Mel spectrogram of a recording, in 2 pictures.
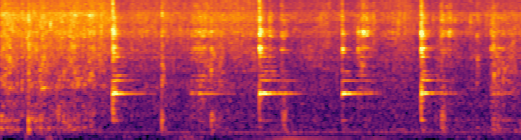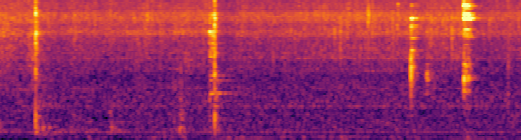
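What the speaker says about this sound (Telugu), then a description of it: "మనం పేస్ట్ చేసి పెట్టుకున్నాం కదా ఆ పేస్ట్ని కూడా ఇందులో వేసేసుకోవాలి" Ground paste frying in a pan for Muslim-style dalcha, with a soft continuous sizzle broken by regular spoon taps and scrapes as it is stirred, close up.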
